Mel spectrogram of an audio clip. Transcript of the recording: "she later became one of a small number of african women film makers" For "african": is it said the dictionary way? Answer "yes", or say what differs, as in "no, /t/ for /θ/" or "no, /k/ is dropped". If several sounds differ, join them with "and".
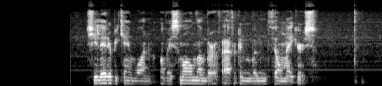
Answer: yes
